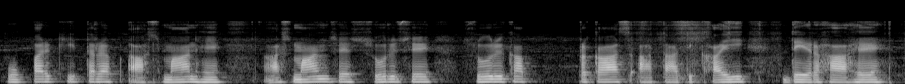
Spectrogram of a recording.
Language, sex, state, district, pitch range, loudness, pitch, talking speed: Hindi, male, Jharkhand, Sahebganj, 110-120 Hz, -20 LUFS, 115 Hz, 115 wpm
